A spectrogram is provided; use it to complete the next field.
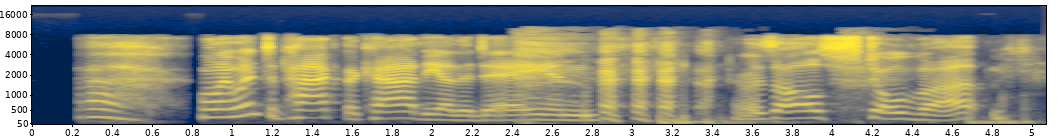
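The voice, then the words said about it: Maine accent. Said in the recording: “I want to hear a good Maine accent. Can you do a really good Maine accent? ... Oh, nice. Very good.”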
